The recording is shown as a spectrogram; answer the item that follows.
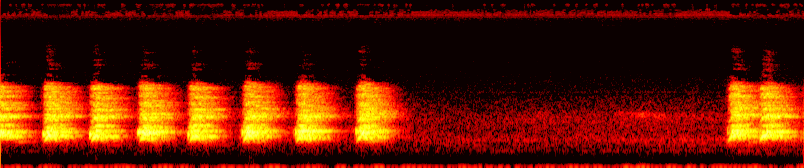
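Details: Dog barking steadily, eight loud, even barks about half a second apart, then a silent pause of three seconds before two more barks.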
